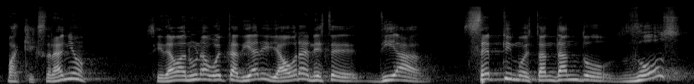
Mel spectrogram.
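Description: A male preacher telling a story in a sermon and speaking directly to his congregation. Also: high-pitched. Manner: animated storytelling addressing the congregation.

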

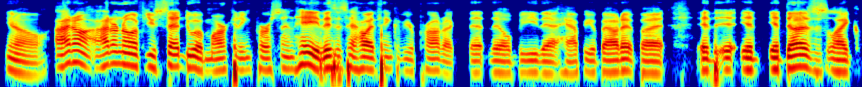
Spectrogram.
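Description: A man's voice: medium pitch, brisk, sharp tone, no echo, rough recording. A man co-hosting a casual podcast chat, rambling and joking with lots of fillers. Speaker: crypto podcast co-host.

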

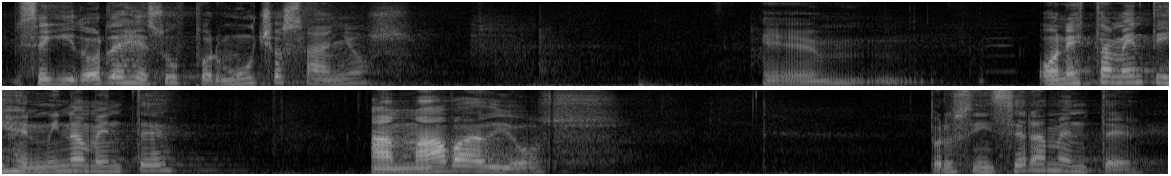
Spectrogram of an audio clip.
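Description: A man's voice: sits high, creaky. A man, a youth pastor giving an earnest, confessional sermon testimony. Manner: earnest confessional storytelling, animated rises. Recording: long reverb in a large hall.

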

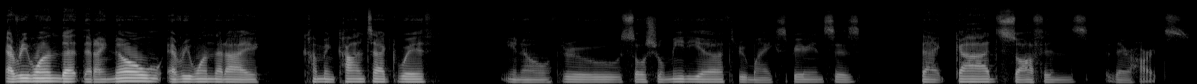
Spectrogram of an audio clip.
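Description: A man co-hosting a casual faith podcast, talking earnestly in halting phrases with frequent restarts. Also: mid-range voice, little pitch movement, darkish tone, smooth, dry recording. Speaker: podcast co-host.

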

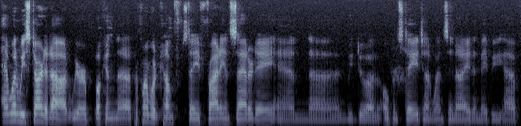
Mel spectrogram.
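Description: The retired music club booker talks with hardly any pauses, his medium-pitched voice fairly even in intonation and moderate in pace. As an older interview guest, he tells rambling anecdotes full of quoted dialogue. The recording is low quality.

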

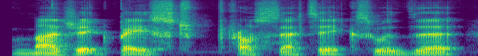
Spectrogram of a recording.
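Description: A man's voice: low voice, level tone, measured pace, sharp tone. A man co-hosting a podcast in casual chat, rambling with lots of fillers. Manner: rambling, lots of likes and ums. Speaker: podcast co-host.

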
